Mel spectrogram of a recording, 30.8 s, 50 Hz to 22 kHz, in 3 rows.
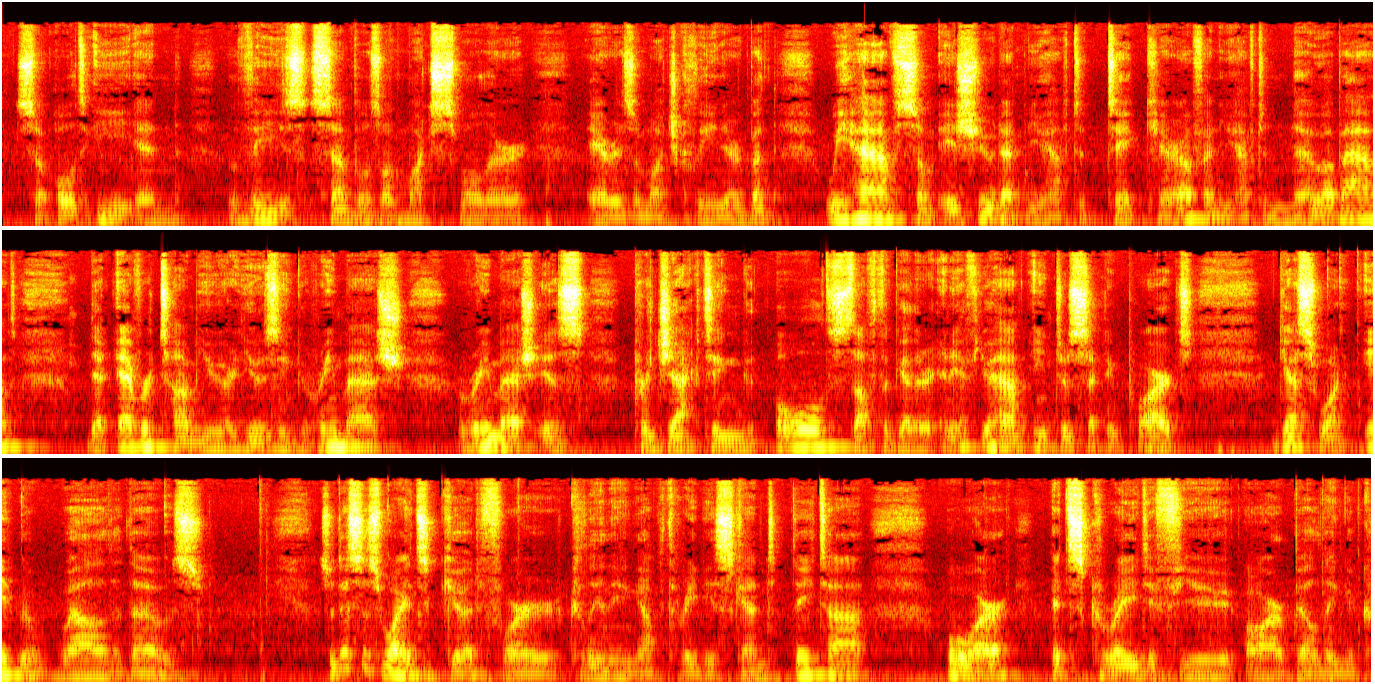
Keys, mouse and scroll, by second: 0.2 scroll up 1, 2.9 alt+e, 3.8 scroll down 1, 4.3 shift+middle click, 6.9-7.3 scroll down 1, 7.3 shift+middle click, 10.0 scroll down 1, 10.1 shift+middle click, 10.9 scroll down 1, 16.8 scroll down 1, 19.5 f, 20.8 shift+click, 22.2 middle click, 23.3 shift+click, 23.8 middle click, 25.7 alt+middle click, 26.6 middle click, 29.4 shift+middle click, 29.8 shift+middle click, 30.7 ctrl+middle click.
